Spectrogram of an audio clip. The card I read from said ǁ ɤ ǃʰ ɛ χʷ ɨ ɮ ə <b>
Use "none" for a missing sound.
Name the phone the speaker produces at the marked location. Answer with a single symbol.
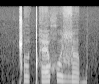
b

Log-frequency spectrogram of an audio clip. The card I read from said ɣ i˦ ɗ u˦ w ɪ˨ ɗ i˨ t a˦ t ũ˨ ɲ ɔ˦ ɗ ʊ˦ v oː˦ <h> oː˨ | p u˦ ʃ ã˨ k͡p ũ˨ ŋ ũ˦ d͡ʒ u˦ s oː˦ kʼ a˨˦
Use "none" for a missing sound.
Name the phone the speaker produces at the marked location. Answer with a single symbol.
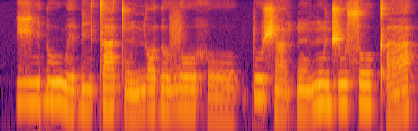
h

